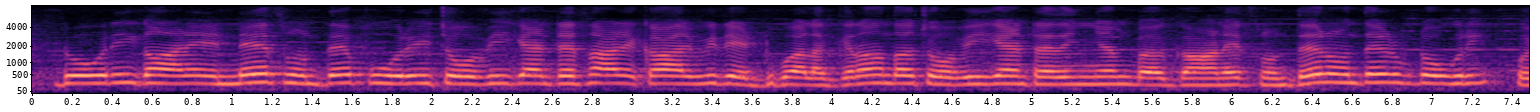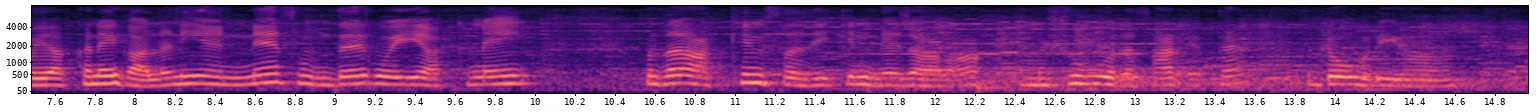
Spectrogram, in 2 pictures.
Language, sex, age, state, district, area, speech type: Dogri, female, 18-30, Jammu and Kashmir, Jammu, rural, spontaneous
